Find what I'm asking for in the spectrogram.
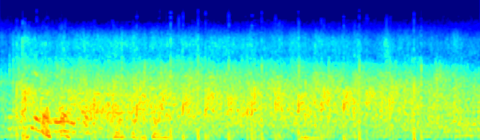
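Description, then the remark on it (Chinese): A church audience claps in thanks to God, a dense wash of many hands sustained at an even, fairly loud level for about five seconds, with faint voices mixed in at the start. “拍手。”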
